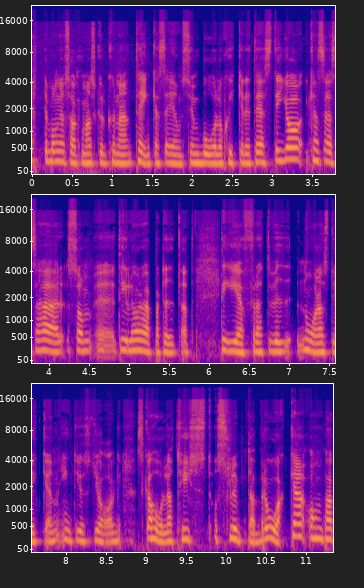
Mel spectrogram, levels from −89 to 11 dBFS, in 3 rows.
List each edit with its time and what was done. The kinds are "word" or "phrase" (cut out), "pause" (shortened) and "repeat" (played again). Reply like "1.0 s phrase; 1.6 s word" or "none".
6.1 s phrase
